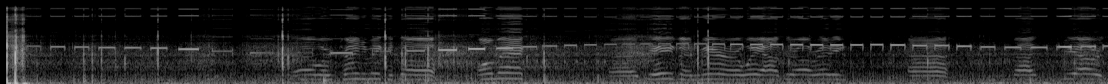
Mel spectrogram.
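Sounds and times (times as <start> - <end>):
high-pitched electronic beeps: 0.1 - 11.0.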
